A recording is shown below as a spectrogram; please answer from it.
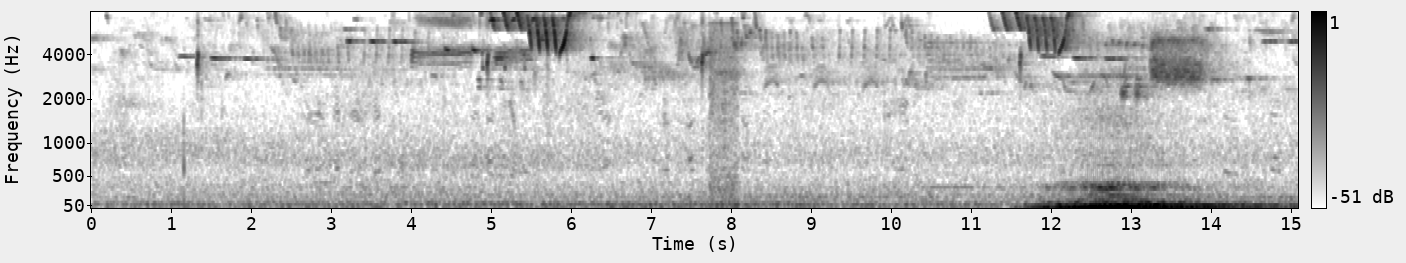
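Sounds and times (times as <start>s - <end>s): bird trill of down-sweeping notes: 11.4s - 15.0s
birds chirping and whistling: 11.4s - 15.0s
low outdoor rumble: 11.4s - 15.0s.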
